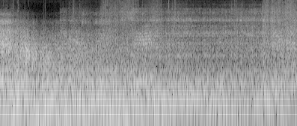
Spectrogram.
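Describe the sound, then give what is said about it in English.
A massive, sustained explosive roar from a really big explosion fills the whole stretch, a dense, booming rumble heavy in the low end that stays loud without letting up. No voices are heard. “The explosion is, well, it's really, really big and can be seen from the depths of Londonstein to the heights of Sniper Hill,”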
